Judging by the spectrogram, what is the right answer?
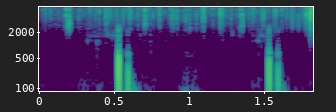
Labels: {"label": "biophony, double pulse", "recorder": "SoundTrap 300"}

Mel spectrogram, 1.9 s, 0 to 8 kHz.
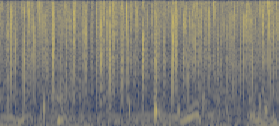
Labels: {"label": "biophony, cascading saw", "recorder": "SoundTrap 600 or HydroMoth"}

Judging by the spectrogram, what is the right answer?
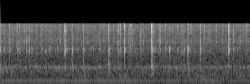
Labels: {"label": "anthrophony, boat engine", "recorder": "HydroMoth"}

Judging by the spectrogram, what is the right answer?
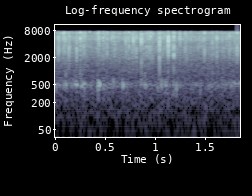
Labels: {"label": "ambient", "recorder": "HydroMoth"}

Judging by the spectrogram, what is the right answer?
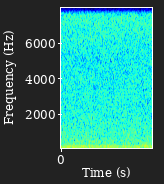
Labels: {"label": "anthrophony, boat engine", "recorder": "HydroMoth"}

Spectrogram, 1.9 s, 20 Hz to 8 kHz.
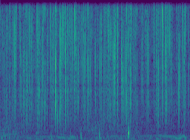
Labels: {"label": "biophony, cascading saw", "recorder": "SoundTrap 600 or HydroMoth"}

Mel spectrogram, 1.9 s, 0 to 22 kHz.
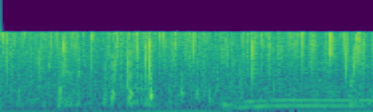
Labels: {"label": "biophony", "recorder": "SoundTrap 300"}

